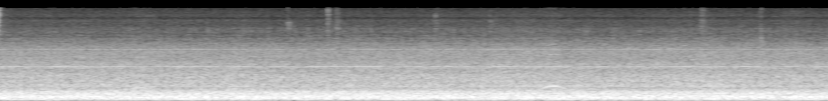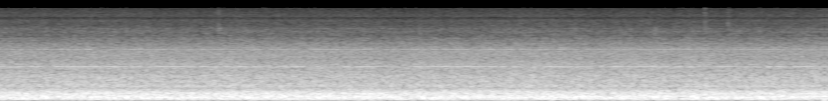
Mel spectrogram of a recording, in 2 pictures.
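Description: Jet engines roar steadily inside an airliner cabin.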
